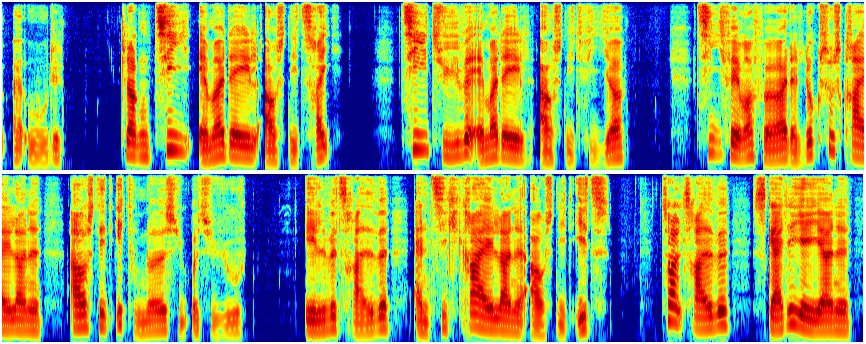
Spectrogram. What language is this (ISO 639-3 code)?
dan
